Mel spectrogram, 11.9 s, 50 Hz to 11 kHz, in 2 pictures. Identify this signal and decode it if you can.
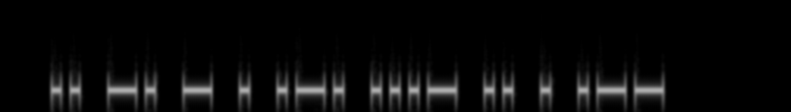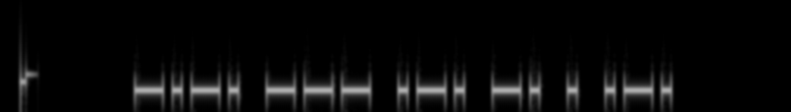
Morse code, heard as a keyed tone, about 17 wpm, 700 Hz. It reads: INTERVIEW CORNER
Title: Sentences from Top 1600 Words - New Word Drill - 17wpm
